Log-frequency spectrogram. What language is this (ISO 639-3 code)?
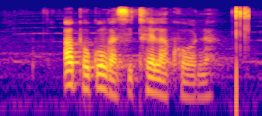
xho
